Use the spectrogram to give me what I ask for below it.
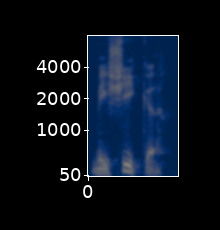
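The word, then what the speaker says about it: Mexica: Native Americans that we call Aztecs called themselves mesika it's spelled meex IA but pronounced mesika that's where the modern name of Mexico comes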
